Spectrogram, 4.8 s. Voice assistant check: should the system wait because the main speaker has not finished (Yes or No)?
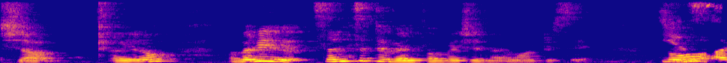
Yes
